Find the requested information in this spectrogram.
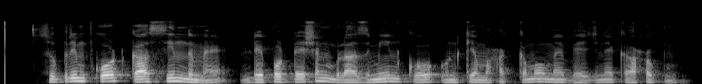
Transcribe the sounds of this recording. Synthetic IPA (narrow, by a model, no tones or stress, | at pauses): sʊpɾiːmkoːɾʈkasɪ̃nd̪ʱmẽɖepoːɾʈeːʃənmʊlaːzɪmiːnkoʔʊnkemʊhəkːəmõmẽbʱeːd͡ʒnekahʊkm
